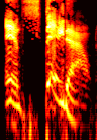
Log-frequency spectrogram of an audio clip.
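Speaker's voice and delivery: big, slow, high shout; triumphant mock shout. Man kicks the gun from Hugo, triumphant mock shout. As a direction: bellow it slowly, hamming up the moment.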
